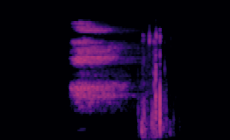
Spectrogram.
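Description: A woman's breathy sigh, about half a second long, followed at once by a brief low grunt or knock.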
